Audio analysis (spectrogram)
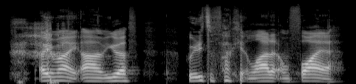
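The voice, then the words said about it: Put-on Australian accent. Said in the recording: “Why am I Australian?”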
